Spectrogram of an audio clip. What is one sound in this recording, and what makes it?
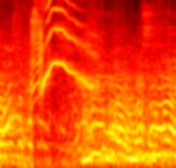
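A child squeals briefly in a high voice.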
